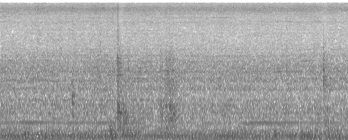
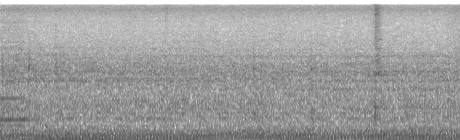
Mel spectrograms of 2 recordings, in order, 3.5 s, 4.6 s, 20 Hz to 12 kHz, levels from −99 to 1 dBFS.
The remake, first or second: first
